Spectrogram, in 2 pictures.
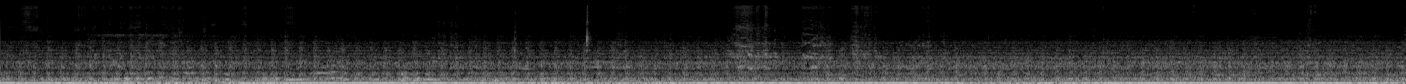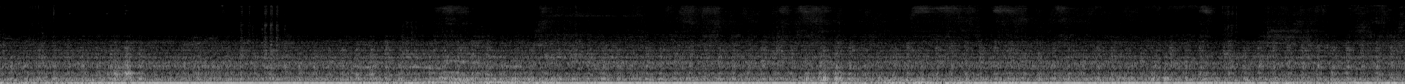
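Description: JR West 221 series electric train running along the line, heard from inside the front car: a steady low rumble with a continuous hum over it.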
